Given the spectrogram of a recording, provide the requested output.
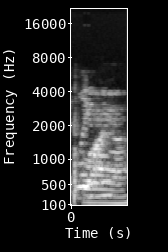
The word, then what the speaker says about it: Laya: I'll throw 3 daggers at Lila. How is it? What's it? Laya. Laya. Again, everyone doesn't know how to pronounce my character's name, and now I'm just saying everything other than that.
